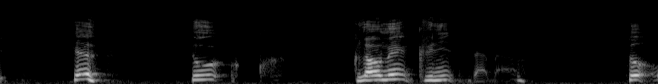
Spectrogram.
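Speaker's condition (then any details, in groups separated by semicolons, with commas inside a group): Cerebral palsy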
